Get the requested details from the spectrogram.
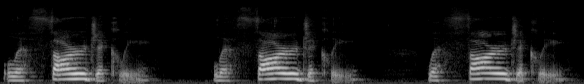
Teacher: Oh, you're going to sound so smart if you say lethargically. There's a stress on the second syllable, and we have the TH sound. Get silly with me. Put your tongue between your teeth.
